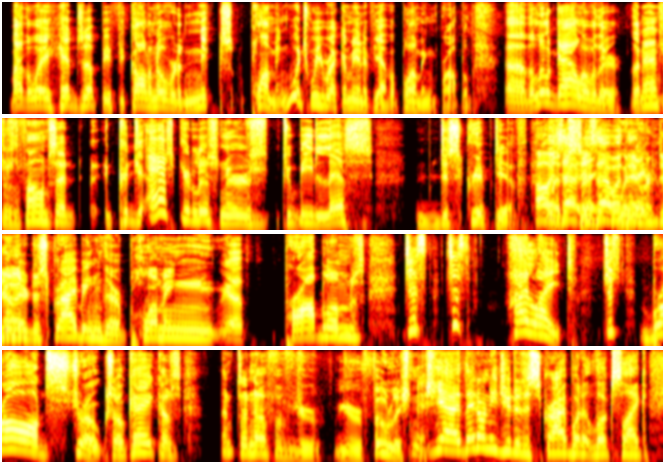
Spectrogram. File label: RADIO AD; nicks plumbing radio ads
